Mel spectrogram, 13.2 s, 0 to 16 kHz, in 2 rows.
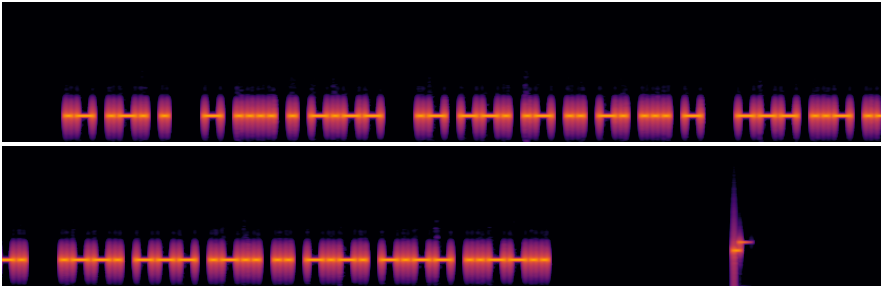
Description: Morse code, heard as a keyed tone, about 30 wpm, 700 Hz. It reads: ARE THEY AGAINST OUR POLICY?
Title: Sentences from Top 1000 Words - Review Part 5 - 30wpm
